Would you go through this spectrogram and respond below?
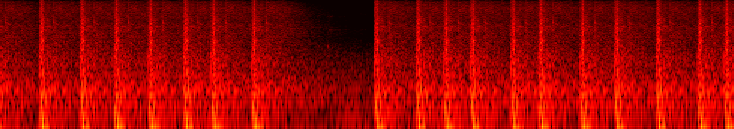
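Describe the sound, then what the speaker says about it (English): A New Vegas-style service rifle fires in a Fallout game, a steady rhythm of sharp, loud shots that pauses briefly midway and then resumes at the same pace, with no talking. "New Vegas style service rifle."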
